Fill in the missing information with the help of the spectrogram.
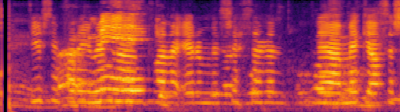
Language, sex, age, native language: Icelandic, female, 18-19, Icelandic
